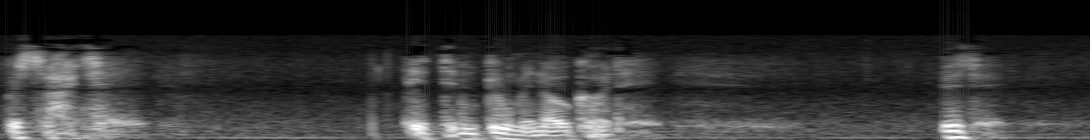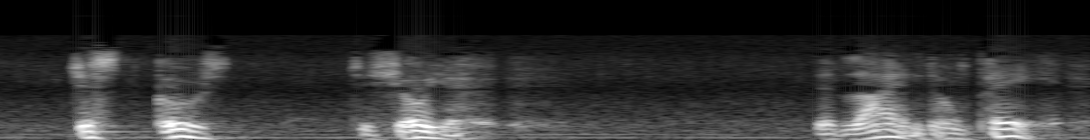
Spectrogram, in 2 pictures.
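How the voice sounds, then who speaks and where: A man playing a cunning, desperate American outlaw with rustic speech in a 1950s radio western. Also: low-pitched. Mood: dying, remorseful. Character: cunning, desperate young outlaw, a gunfighter's treacherous friend. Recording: muffled, hissy 1950s radio recording.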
